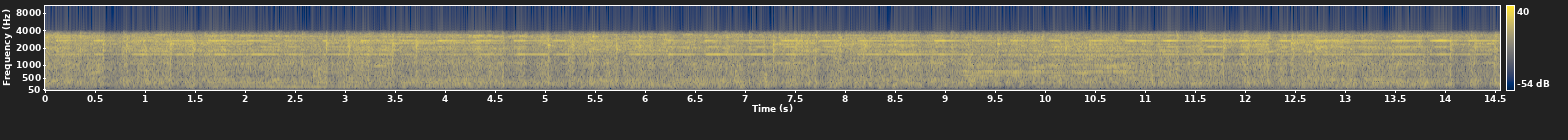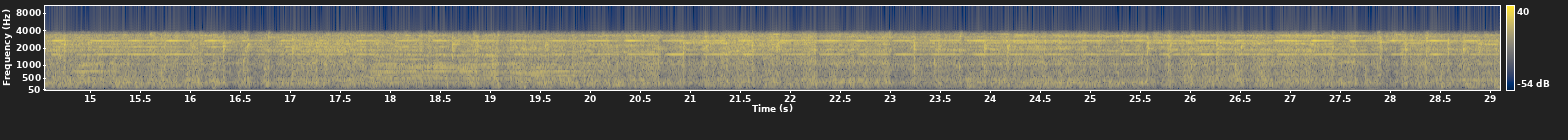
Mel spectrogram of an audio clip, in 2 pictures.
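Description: A train of passenger cars rolling steadily past close by: the loud, continuous rumble and rattle of steel wheels on the rails, with a thin steady high whine in it.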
